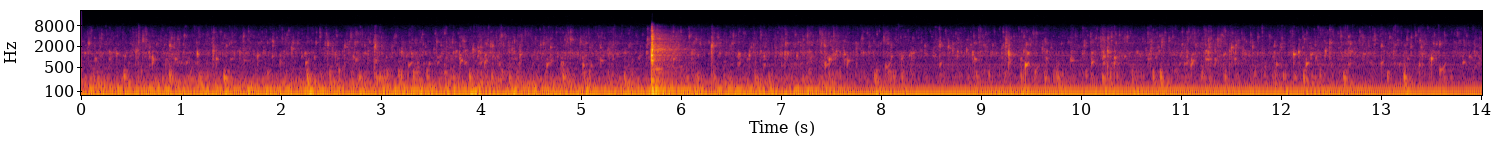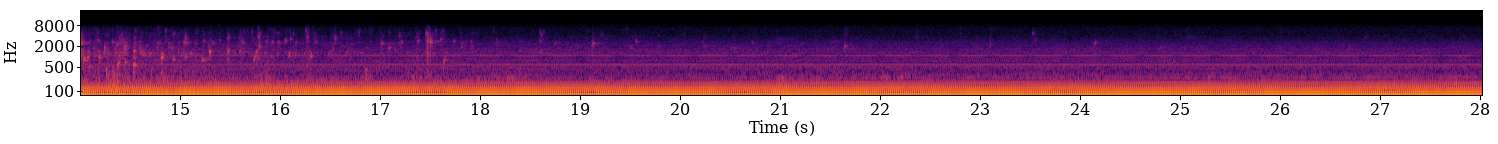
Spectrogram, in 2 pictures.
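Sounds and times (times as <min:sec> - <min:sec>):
sharp drip: 0:00.0 - 0:20.9
water trickling in pipe: 0:00.0 - 0:27.4
pump humming: 0:00.0 - 0:28.0.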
